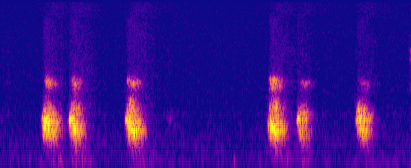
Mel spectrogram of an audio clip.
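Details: Cavalier King Charles Spaniel puppies, six Blenheims in a home puppy pen, yapping in quick pairs and singles: two barks, one more, a short gap, then three rapid barks.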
